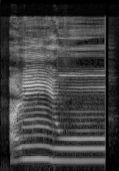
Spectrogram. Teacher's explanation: यहाँ हम इदगाम के साथ एक अलिफ की मिकदार गुन्ना कर कर पढ़ेंगे।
